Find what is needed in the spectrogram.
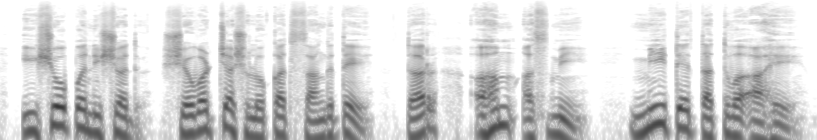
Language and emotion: Marathi, neutral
